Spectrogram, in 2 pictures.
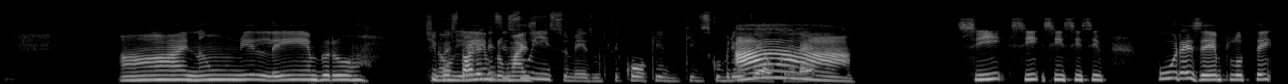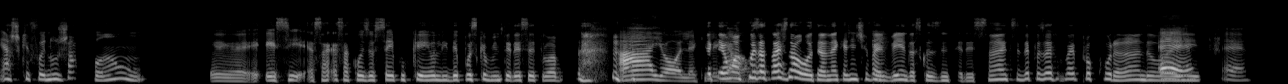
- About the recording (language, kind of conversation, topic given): Portuguese, podcast, Como a natureza inspira soluções para os problemas do dia a dia?
- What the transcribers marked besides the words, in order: chuckle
